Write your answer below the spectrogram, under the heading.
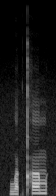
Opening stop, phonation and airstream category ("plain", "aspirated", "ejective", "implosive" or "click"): plain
